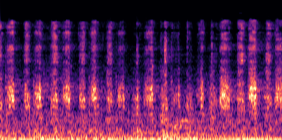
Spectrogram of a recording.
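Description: A lottery scratch-off ticket having its coating scratched off in rapid, short strokes.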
